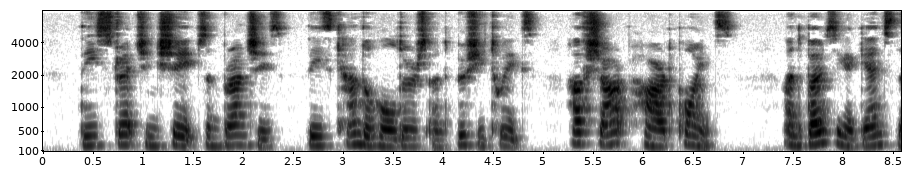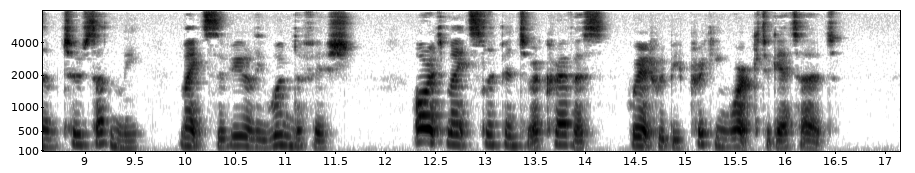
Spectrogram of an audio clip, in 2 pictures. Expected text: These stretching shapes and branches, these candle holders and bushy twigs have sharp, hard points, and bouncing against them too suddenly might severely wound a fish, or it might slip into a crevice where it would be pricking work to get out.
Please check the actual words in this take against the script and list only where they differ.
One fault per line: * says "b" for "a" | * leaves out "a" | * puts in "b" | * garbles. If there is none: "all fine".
all fine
